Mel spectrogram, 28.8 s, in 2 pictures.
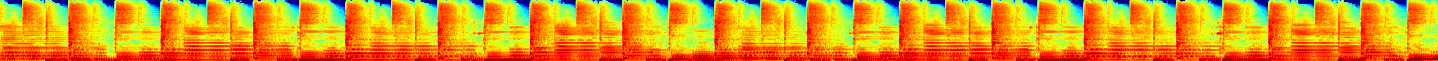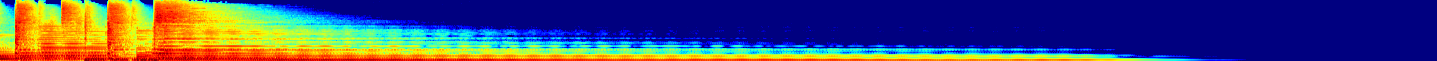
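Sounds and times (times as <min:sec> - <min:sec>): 
band playing: 0:00.0 - 0:18.4
clean electric guitar through a vintage combo amplifier: 0:00.0 - 0:25.8.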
